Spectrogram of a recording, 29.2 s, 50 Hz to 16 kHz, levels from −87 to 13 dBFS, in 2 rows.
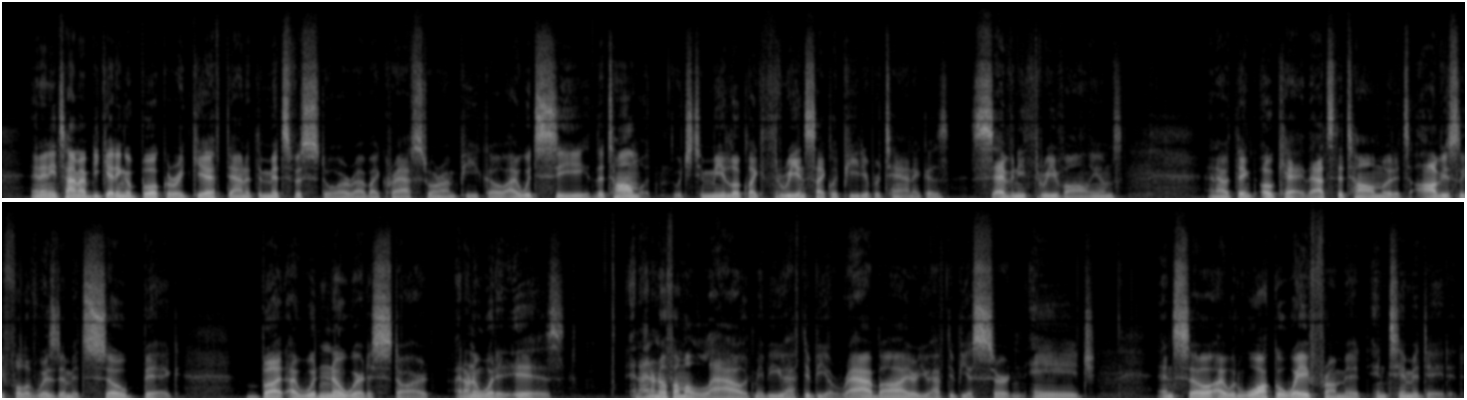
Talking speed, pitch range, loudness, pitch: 195 wpm, 95-120 Hz, -30 LUFS, 110 Hz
